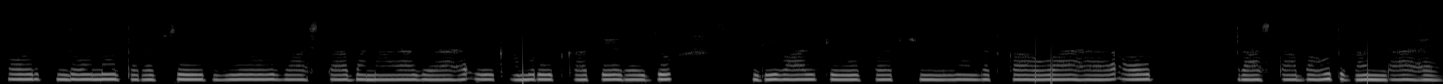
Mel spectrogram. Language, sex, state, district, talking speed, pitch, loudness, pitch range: Hindi, female, Bihar, Purnia, 105 wpm, 220 Hz, -39 LUFS, 215-230 Hz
